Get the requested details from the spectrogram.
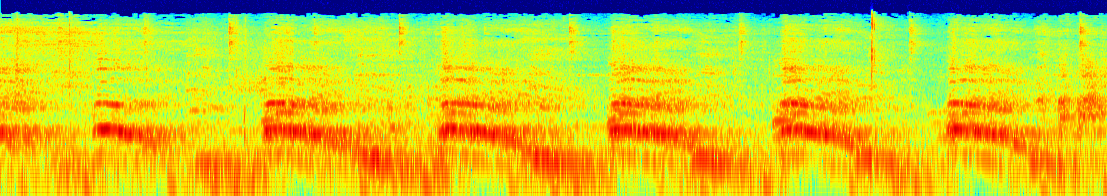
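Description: Upbeat pop music with singing plays through a loudspeaker in an echoing hall.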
